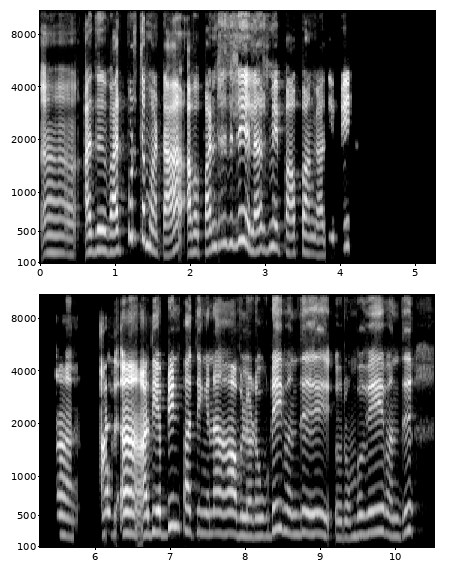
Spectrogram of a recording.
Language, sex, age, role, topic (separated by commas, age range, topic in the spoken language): Tamil, female, 25-29, guest, ஒரு நபரை நம்பலாமா என்பதை உடல்மொழியால் எப்படி அறியலாம்?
